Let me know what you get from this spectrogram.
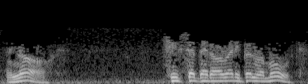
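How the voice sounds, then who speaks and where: A man's voice: a little high, normal speed, natural voice. A man acting in a 1940s radio drama as a crooked, impatient gang boss with a curt, slangy, bullying manner. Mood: defiant. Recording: tinny, noisy old radio recording.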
